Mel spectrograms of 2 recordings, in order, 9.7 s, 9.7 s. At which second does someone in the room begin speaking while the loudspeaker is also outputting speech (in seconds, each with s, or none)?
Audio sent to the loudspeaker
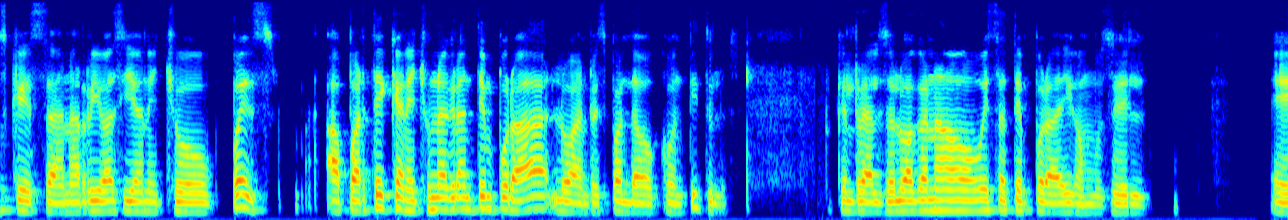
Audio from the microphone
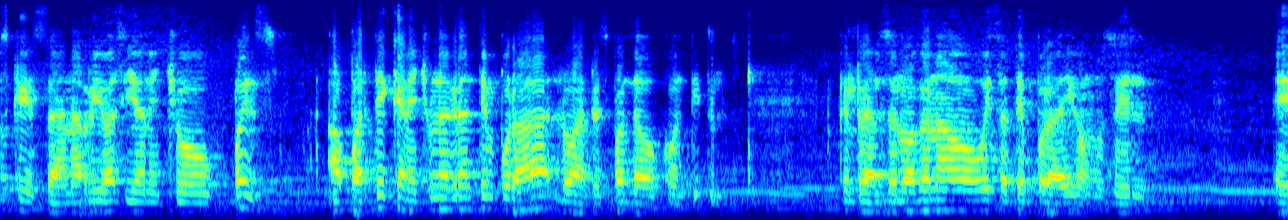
none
